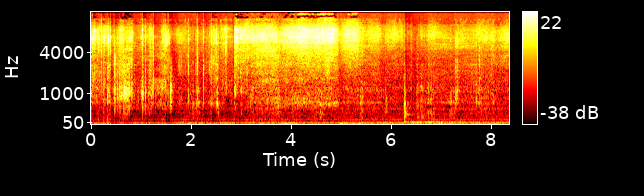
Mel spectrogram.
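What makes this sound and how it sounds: Fingertips rub and stroke the same coated pages of an open glossy-paper Christmas book resting on a wooden table. A continuous, bright papery rustle and soft crackle plays over a steady low hum, brightest in the middle of the stretch.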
